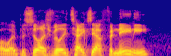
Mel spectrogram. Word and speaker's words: Fognini: By the way, Basilashvili takes out Fognini. Or Fognini, if you want to be literal with it. But the G is silent.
